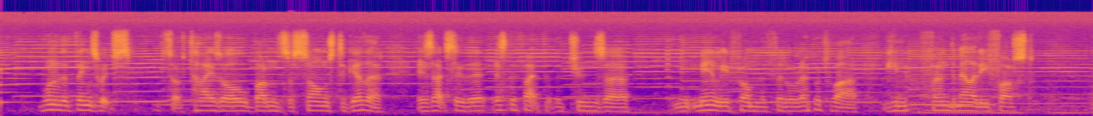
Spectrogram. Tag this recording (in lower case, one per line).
musical instrument
music
violin
speech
